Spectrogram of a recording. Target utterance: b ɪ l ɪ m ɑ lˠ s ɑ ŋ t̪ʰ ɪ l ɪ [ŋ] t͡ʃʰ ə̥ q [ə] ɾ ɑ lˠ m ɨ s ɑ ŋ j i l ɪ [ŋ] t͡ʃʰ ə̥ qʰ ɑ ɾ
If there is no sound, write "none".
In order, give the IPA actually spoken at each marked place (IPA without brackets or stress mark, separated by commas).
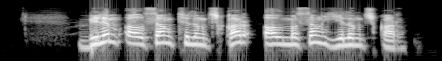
ŋ, ɑ, ŋ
